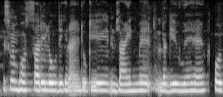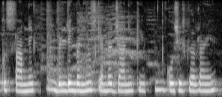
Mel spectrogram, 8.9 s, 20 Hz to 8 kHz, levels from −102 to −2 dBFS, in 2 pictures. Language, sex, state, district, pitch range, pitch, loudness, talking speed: Hindi, female, Bihar, East Champaran, 215-235 Hz, 225 Hz, -17 LUFS, 200 wpm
